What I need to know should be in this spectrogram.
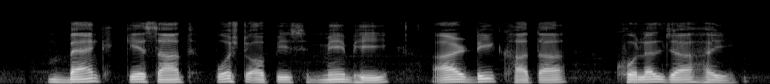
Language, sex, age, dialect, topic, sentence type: Magahi, male, 18-24, Southern, banking, statement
